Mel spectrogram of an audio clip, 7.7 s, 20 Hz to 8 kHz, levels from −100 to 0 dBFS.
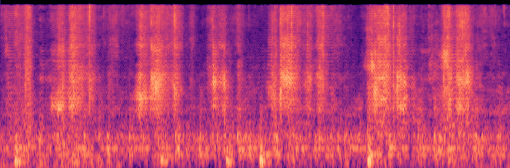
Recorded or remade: remade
